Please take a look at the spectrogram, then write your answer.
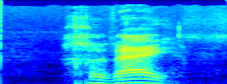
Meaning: an antler or a set of antlers, the bony structure(s) on the head of deer, moose or other antilope species
- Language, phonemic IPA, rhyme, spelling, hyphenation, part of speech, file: Dutch, /ɣəˈʋɛi̯/, -ɛi̯, gewei, ge‧wei, noun, Nl-gewei.ogg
